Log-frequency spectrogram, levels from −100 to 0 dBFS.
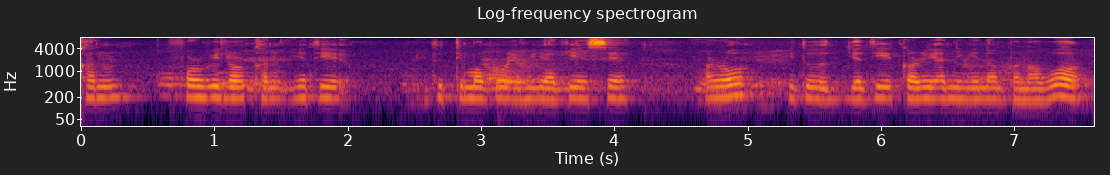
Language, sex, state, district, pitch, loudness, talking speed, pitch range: Nagamese, female, Nagaland, Dimapur, 185 Hz, -24 LUFS, 120 wpm, 180-195 Hz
